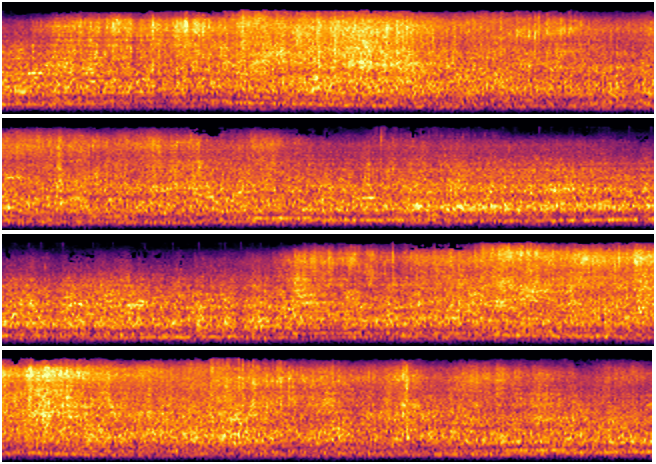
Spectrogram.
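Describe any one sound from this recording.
Race car engines roar loudly as the cars speed around the track.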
